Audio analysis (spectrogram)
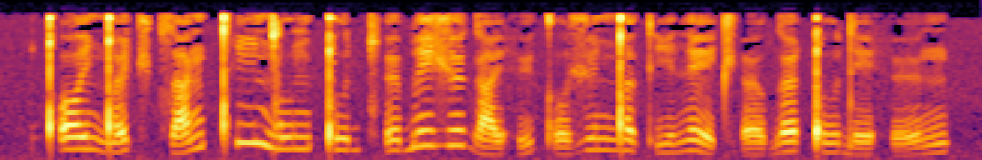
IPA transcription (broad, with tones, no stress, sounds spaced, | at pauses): ǃʼ ɔ˧ ɪ̯ ŋ͡ǃ œ˩˥ t͡ʃ t͡s a˩˥ ŋ ǃʰ i˥ ŋ͡ǀ u˧ ŋ ǃ u˧ d t͡sʼ ø˧ b e˥ ʒ ø˥ ɡ a˩ ɪ̯ h y˩˥ kʼ o˩ ʒ y˥ ŋ͡ǃ ə˥˩ kʼ i˧ ð e˥˩ t͡ʃʼ œ˩ ʊ̯ ɡ œ˥ ǃ u˧ d e˩ h ø˩˥ ŋ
